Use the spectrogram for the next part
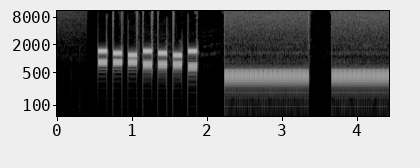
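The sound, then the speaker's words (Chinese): Seven quick two-tone keypad beeps as a phone number is dialed to call a senior schoolmate, followed by a steady, low-pitched phone tone that stops briefly and then resumes. No one speaks. “我先给学长打电话，让他立刻修改，好吧？”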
